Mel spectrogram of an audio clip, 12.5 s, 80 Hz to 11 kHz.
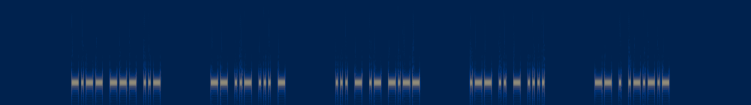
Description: Morse code, heard as a keyed tone, about 28 wpm, 700 Hz. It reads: YOU MUST STAY WITH ME.
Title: 3x Word-Spacing - Sentences from Top 500 Words - 30wpm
